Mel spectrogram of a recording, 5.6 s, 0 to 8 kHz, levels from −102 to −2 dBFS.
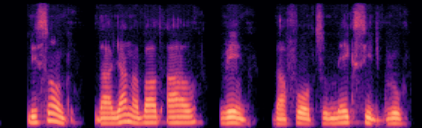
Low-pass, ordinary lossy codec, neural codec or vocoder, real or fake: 7.2 kHz; none; codec, 16 kHz, 4.8 kbps, FACodec; fake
